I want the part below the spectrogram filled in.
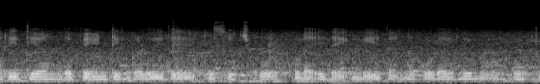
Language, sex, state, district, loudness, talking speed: Kannada, female, Karnataka, Gulbarga, -16 LUFS, 165 wpm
